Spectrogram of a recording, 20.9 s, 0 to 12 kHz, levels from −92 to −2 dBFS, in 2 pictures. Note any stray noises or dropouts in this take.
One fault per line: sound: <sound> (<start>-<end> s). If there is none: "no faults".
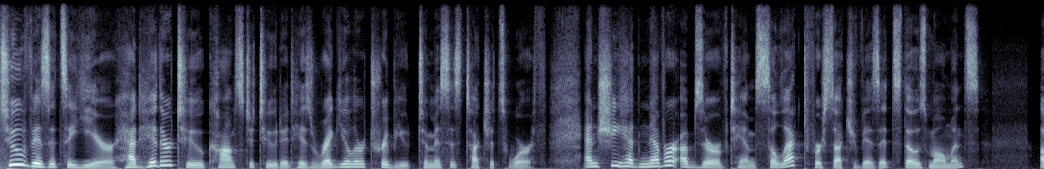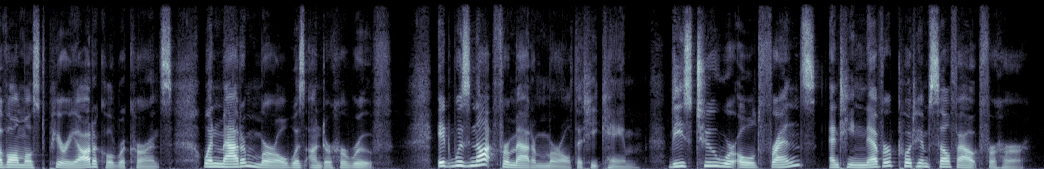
no faults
